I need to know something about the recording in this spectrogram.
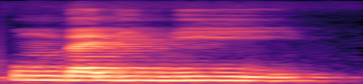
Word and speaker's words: Kundalini: O termo é feminino, deve ser sempre acentuado e com pronúncia longa no final. Kundalini.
